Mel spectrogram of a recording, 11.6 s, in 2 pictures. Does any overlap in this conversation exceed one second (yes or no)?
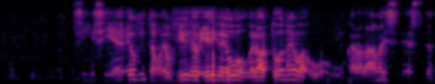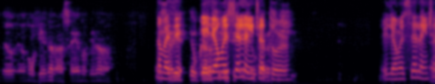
yes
